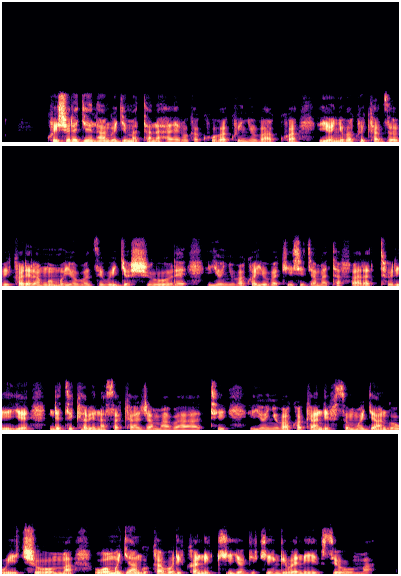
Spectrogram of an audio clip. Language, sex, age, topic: Rundi, male, 25-35, education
